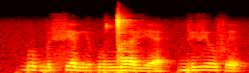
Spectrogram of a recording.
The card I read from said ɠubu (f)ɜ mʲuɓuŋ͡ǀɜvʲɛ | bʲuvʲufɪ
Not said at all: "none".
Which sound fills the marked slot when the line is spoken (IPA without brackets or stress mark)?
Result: fʲ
